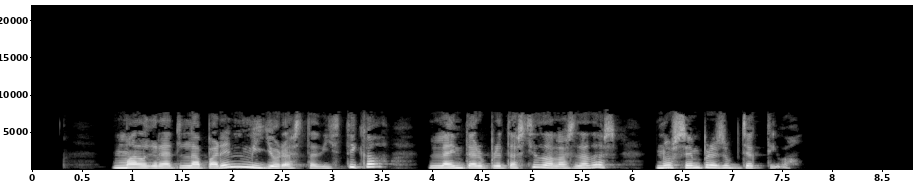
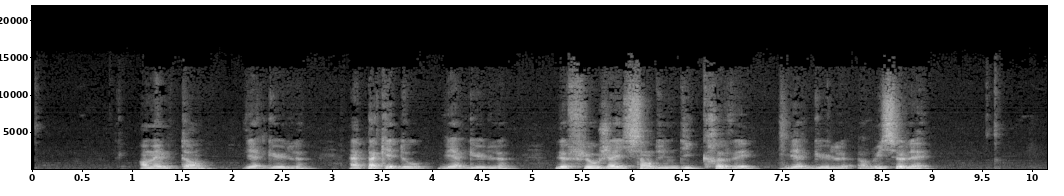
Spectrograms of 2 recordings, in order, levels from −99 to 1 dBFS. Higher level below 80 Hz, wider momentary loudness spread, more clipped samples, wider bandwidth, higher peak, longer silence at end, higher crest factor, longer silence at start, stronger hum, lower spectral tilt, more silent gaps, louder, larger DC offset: second, -64 dBFS vs -50 dBFS; about the same, 11 LU vs 12 LU; neither; second, 7.6 kHz vs 14 kHz; about the same, -2 dBFS vs -2 dBFS; about the same, 1.2 s vs 1.15 s; second, 16 dB vs 22 dB; second, 0.8 s vs 1.1 s; neither; about the same, -5 dB/octave vs -5.5 dB/octave; first, 3.86-3.96 s, 6.13-6.23 s vs none; first, -17 LUFS vs -22 LUFS; neither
